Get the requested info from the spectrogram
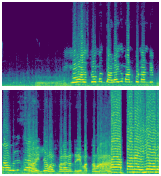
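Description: Speech: a person talking animatedly from about a second and a half in, over a steady low rumble.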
